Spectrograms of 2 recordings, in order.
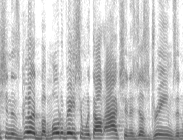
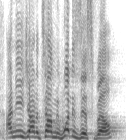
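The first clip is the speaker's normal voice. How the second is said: ordinary delivery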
